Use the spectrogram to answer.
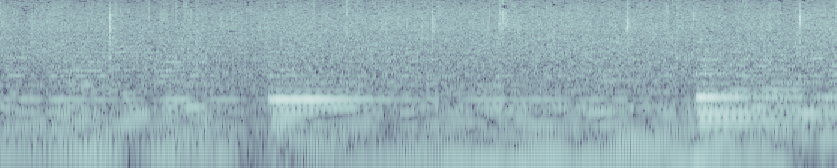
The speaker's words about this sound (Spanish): La capa de lluvia porque llovía.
